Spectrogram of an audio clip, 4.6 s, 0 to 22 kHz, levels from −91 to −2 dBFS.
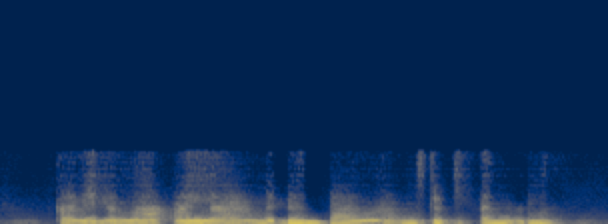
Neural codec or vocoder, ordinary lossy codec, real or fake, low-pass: codec, 44.1 kHz, 0.9 kbps, DAC; none; fake; 7.2 kHz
